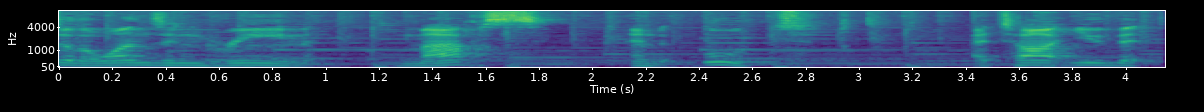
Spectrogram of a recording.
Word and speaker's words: mars: The next ones are the ones in green, mars and août. I taught you that T and S are usually silent at the end of the word. Not this time. Mars and août are fully pronounced.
